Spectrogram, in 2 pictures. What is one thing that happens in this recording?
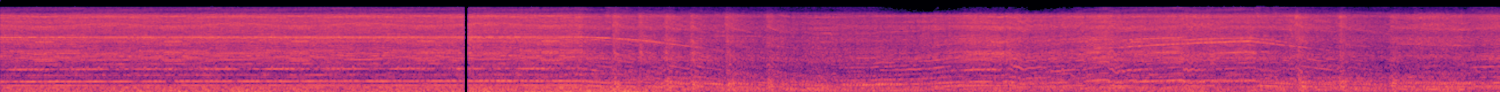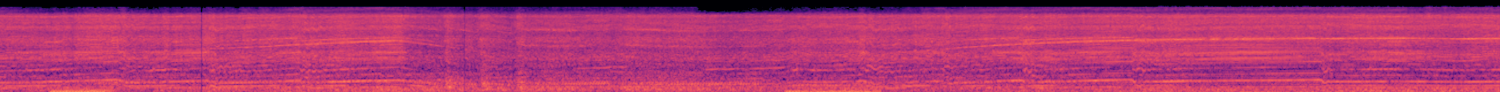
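A racing car engine screams at high revs, rising and falling as it shifts gears.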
